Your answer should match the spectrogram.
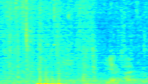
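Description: A brief run of low thuds about half a second in, the loudest thing here, over faint voices in a lecture room.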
